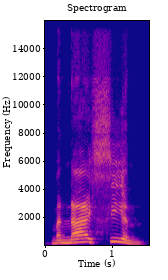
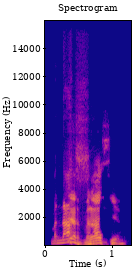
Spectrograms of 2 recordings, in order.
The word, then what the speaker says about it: Minasian: It's Minasian. Arthur, trust me. I was on Google listening to pronunciations. It's Minasian. Minasian.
